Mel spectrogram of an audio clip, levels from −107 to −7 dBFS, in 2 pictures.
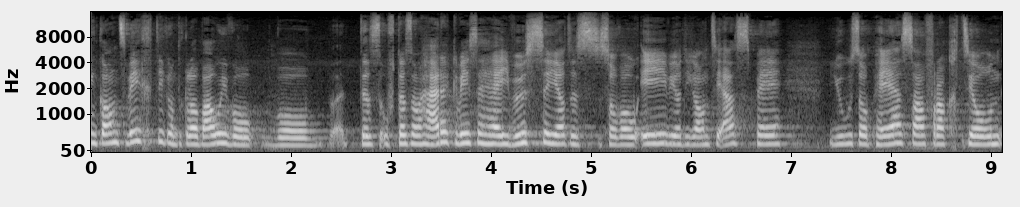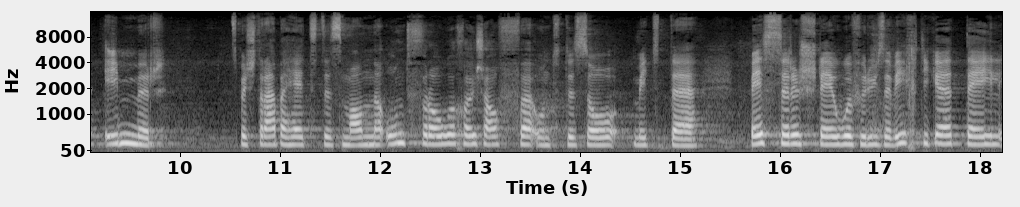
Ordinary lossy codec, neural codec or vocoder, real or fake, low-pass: Opus, 64 kbps; vocoder, 48 kHz, 128 mel bands, Vocos; fake; 14.4 kHz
